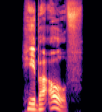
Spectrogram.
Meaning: inflection of aufheben: 1. first-person singular present 2. first/third-person singular subjunctive I 3. singular imperative
- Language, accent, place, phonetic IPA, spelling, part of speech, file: German, Germany, Berlin, [ˌheːbə ˈaʊ̯f], hebe auf, verb, De-hebe auf.ogg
